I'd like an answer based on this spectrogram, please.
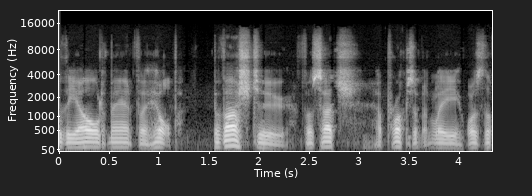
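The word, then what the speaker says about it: Bvalltu: old man for help avashtu for such approximately was the philosopher's name the double l being pronounced more or less as in welsh bavashtu affected a cure by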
